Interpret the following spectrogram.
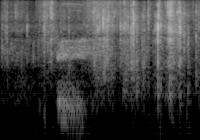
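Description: An LP record in a plastic outer sleeve being handled and turned over, the sleeve crinkling and rustling in quick bursts. It ends with a throat being cleared.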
